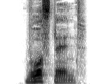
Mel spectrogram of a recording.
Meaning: present participle of wursteln
- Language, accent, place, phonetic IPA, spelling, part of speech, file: German, Germany, Berlin, [ˈvʊʁstl̩nt], wurstelnd, verb, De-wurstelnd.ogg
